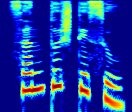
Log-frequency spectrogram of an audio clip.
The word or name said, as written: ಸಂತುಷ್ಟಿಸು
